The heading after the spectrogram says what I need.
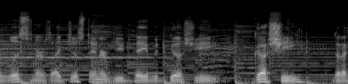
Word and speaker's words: Gushee: For those of you who are regular listeners, I just interviewed David Gushee.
